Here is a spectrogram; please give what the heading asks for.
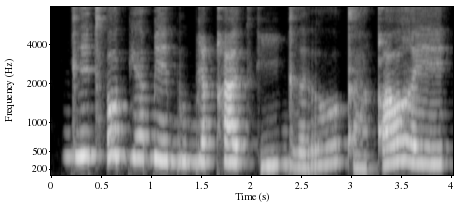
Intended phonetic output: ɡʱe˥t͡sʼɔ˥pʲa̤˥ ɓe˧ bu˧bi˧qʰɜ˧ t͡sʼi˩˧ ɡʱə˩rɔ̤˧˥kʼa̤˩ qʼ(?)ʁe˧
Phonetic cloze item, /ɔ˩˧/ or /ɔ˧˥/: ɔ˧˥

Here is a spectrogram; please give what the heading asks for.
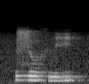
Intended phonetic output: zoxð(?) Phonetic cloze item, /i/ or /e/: i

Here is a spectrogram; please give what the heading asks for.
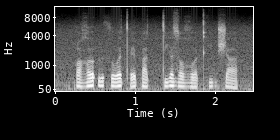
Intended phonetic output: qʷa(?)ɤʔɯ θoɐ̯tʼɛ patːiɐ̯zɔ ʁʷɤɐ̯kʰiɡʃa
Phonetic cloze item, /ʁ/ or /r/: ʁ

